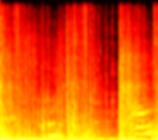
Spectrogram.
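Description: Film sound effects of a great white shark lunging against a metal buoy: heavy water crashing and deep booming impacts, with a sudden loud hit at the start and another near the end, under a low rumbling score.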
